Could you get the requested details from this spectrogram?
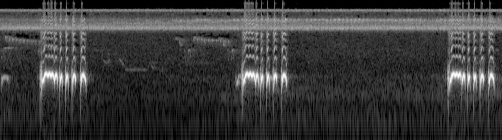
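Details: Male zebra dove from Indonesia calling to a female, recorded as a lure to make other doves come or call: three rapid bubbling cooing bursts of about six notes, roughly every two and a half seconds, with steady background hiss.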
